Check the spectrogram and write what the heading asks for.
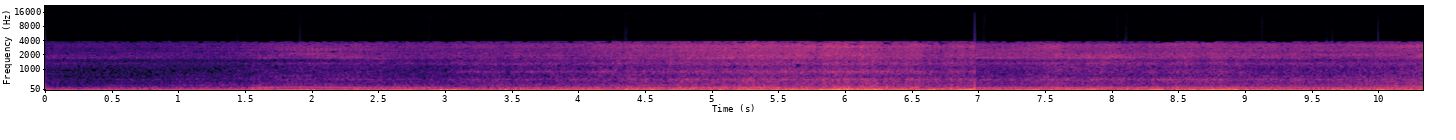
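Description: Motorcycle engine running in traffic under a steady low rumble of wind and road noise. The engine pitch rises and falls once about two seconds in, and a steady engine hum holds through the louder second half.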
